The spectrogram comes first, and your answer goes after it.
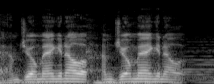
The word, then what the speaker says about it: Manganiello: is unreal in arrow is that joe uh malenginio yeah i've definitely said his second name wrong apologies anyone's offended that's okay just i've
